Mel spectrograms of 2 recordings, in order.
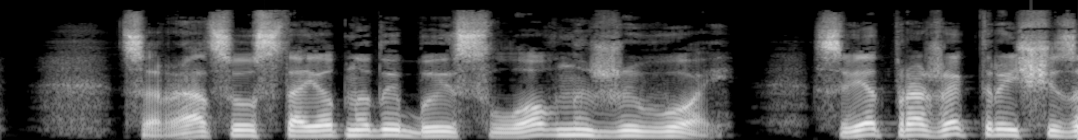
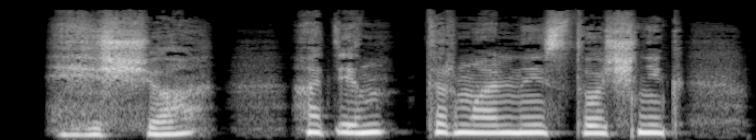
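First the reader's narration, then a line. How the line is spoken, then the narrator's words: Trembling voice. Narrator (Russian): произносит она дрожащим голосом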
